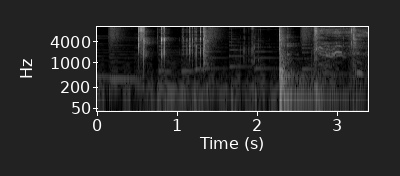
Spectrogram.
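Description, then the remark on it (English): An empty can gets knocked over and clatters onto the floor, a few sharp metallic knocks and rattles followed by a louder crunching hit and a brief rolling rattle. “Just knocked your can off. I mean, it's empty.”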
